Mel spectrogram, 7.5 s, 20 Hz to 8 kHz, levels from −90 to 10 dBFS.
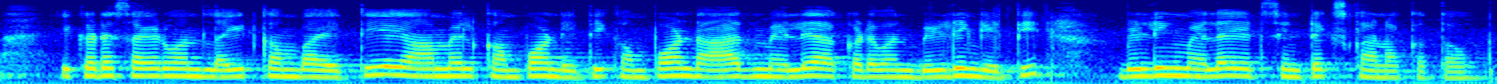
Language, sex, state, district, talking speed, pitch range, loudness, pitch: Kannada, female, Karnataka, Dharwad, 170 wpm, 200-225 Hz, -30 LUFS, 215 Hz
